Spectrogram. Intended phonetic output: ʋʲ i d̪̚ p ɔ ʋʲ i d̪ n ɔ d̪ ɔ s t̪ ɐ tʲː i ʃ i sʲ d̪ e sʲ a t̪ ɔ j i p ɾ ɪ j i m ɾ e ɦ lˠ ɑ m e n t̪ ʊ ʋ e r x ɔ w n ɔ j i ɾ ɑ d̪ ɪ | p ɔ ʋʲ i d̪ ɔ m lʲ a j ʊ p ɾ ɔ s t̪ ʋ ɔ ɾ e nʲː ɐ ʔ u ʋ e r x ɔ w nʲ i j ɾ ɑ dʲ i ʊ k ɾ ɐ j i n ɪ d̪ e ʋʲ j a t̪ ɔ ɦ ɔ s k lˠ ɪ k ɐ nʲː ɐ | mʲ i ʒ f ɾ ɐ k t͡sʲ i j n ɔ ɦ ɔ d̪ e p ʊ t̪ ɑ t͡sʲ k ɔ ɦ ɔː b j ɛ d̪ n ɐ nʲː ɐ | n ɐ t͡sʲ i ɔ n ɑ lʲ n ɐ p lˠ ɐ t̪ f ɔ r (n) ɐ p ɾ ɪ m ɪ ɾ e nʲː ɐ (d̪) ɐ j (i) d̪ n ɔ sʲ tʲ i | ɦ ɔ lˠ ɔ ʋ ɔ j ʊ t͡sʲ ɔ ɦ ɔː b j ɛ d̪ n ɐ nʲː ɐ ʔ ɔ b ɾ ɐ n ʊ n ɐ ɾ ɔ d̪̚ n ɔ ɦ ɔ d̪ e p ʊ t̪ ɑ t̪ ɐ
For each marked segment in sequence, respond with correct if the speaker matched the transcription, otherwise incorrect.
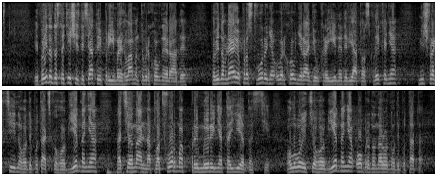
incorrect: m, incorrect: t̪, incorrect: ɛ

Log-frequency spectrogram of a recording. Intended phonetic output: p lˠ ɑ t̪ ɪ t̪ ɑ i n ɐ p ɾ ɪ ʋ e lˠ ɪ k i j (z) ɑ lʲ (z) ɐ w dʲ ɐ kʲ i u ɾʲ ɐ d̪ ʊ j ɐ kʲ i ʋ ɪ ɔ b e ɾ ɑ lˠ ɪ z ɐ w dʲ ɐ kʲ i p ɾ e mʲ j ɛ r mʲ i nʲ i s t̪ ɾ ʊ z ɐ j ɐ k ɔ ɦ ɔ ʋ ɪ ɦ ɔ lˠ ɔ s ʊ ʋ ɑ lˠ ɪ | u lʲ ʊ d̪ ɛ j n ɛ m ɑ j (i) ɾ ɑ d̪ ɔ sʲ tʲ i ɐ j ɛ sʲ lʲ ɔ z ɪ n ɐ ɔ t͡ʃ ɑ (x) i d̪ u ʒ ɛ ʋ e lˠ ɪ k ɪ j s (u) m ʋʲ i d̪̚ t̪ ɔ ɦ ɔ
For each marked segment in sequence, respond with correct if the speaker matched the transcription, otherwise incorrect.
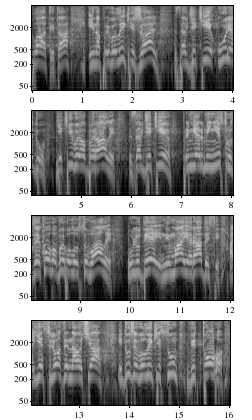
incorrect: ʒ, correct, incorrect: ɛ, correct, correct

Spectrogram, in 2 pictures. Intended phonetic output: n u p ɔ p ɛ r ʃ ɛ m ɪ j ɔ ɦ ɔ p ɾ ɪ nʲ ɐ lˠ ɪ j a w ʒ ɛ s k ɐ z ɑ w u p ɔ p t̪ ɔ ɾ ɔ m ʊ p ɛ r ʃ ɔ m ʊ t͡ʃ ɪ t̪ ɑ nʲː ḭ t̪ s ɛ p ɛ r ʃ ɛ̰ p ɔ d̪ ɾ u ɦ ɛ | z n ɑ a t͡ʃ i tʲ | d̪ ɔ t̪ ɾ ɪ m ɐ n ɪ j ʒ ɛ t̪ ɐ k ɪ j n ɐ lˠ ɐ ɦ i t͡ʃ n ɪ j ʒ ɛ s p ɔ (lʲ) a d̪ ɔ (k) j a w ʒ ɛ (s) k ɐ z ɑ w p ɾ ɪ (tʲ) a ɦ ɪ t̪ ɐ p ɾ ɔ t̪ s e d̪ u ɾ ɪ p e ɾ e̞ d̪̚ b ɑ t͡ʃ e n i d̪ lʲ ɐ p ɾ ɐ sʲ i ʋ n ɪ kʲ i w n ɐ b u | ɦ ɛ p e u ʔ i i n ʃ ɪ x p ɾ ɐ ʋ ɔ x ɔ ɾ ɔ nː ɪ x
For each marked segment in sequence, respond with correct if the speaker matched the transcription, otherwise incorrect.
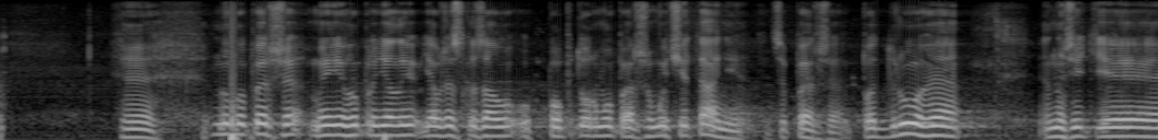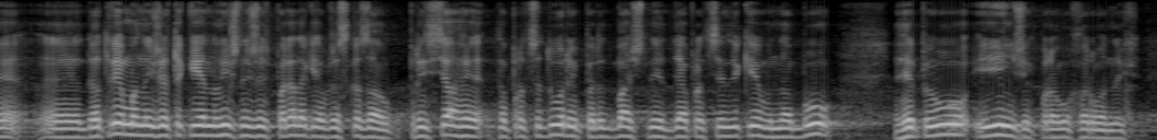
incorrect: ɾʲ, correct, correct, incorrect: sʲ

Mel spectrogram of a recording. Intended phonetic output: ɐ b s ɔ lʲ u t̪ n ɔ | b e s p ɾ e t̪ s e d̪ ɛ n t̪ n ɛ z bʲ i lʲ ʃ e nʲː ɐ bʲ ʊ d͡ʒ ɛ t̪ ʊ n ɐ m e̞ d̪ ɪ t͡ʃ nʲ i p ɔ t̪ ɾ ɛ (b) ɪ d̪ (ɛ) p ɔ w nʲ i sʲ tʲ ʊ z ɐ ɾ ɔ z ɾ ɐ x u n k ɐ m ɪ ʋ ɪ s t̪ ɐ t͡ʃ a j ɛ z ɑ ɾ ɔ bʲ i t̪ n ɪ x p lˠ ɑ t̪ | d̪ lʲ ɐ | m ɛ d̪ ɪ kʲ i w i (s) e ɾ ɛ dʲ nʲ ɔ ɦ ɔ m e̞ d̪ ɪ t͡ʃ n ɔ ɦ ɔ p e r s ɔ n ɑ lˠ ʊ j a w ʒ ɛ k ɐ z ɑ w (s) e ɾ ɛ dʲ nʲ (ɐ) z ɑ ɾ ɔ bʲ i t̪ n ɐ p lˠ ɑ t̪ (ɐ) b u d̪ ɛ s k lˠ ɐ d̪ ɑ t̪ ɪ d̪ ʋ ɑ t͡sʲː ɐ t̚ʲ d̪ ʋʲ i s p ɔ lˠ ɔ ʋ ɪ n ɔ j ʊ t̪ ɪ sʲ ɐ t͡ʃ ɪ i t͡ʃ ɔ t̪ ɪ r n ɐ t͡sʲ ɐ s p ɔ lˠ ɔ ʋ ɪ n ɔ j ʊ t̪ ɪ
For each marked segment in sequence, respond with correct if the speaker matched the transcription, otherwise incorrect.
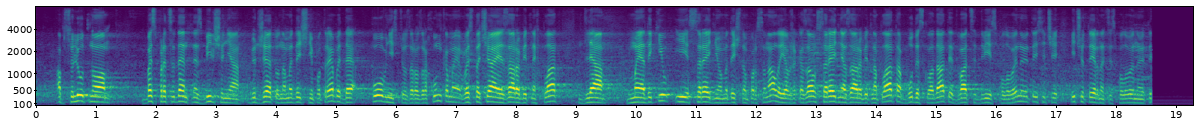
correct, correct, correct, correct, correct, correct

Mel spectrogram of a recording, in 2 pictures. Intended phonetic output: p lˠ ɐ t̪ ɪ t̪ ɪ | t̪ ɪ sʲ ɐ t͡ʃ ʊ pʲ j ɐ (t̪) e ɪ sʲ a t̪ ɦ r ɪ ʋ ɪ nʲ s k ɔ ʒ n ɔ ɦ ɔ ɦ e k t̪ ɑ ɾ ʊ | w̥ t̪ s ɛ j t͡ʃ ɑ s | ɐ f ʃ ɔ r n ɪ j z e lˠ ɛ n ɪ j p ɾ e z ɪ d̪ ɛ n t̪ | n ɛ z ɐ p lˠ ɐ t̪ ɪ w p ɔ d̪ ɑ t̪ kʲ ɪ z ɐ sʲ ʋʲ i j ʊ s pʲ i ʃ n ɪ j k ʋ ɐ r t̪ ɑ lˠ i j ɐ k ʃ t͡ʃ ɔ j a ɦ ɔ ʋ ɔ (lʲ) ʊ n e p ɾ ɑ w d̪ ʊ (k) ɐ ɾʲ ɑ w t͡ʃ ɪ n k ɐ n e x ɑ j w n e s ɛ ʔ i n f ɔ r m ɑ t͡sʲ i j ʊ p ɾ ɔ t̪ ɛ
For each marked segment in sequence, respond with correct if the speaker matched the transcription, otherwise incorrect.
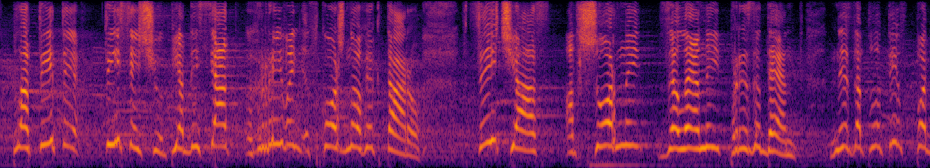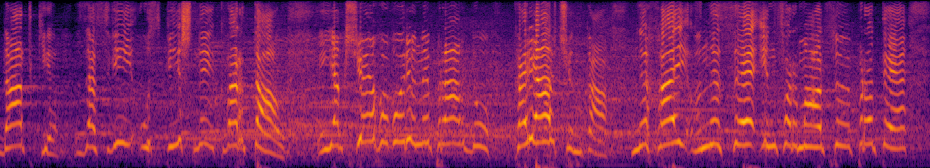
incorrect: d̪, incorrect: ɾʲ, correct

